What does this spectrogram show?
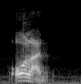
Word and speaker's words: Haaland: Oh ya, Haaland tuh bacanya Olan, tapi dia tetap gak apa-apa katanya panggil gue Haaland aja.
